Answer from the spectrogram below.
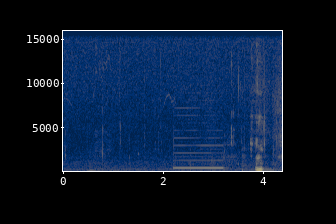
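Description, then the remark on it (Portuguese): A phone busy tone after a dropped call sounds once as a steady, fairly loud electronic beep lasting about a second, with a brief muffled voice-like burst just after it and faint background noise. “a ligação caiu.”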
